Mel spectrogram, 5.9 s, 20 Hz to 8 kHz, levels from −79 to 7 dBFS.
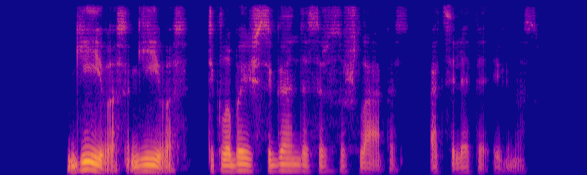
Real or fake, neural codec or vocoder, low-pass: real; none; 7.2 kHz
